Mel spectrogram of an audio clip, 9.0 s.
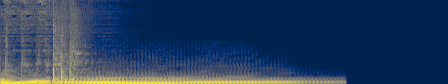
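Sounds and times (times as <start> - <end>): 
drums: 0.0 - 2.6
bass: 0.0 - 7.0.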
